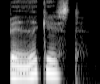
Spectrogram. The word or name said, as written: badegæst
